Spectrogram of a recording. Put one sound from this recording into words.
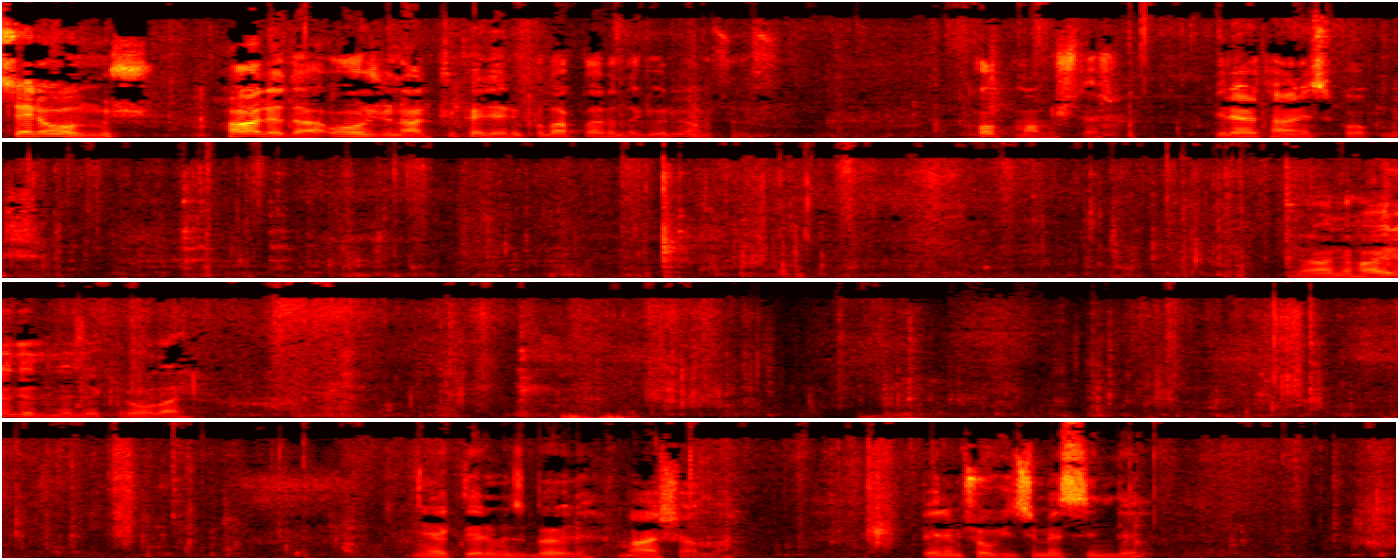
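Cows munch and snuffle at their feed close by.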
